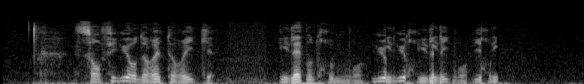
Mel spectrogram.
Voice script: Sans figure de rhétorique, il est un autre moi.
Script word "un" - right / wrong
wrong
